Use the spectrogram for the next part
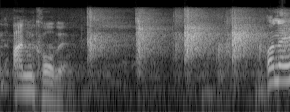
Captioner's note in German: Beifall bei der FDP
